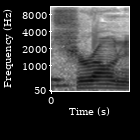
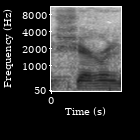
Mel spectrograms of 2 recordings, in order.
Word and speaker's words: Sharon: They pronounce it Sharon in Israel. We say Sharon in English.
